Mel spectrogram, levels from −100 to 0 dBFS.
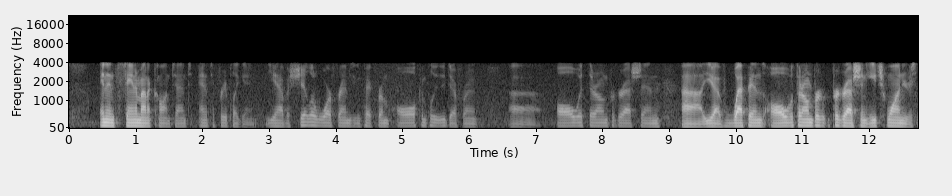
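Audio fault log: Nothing to log here; the speech comes over the call line with its telephone-style band topping out at 4 kHz, some background sound from the room, and the talker drifting nearer or farther from the mic around 1 s and again around 8.5 s.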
